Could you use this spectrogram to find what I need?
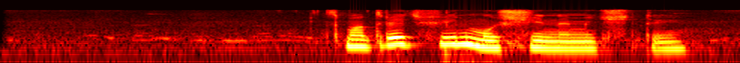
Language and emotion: Russian, neutral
